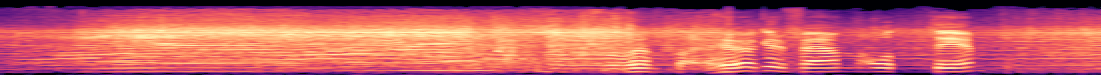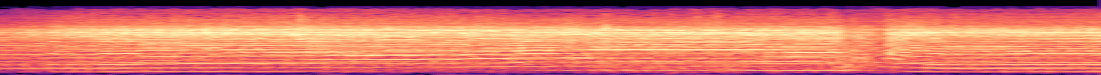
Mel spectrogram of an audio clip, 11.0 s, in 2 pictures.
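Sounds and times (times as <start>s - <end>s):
rally car engine accelerating: 0.0s - 11.0s.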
